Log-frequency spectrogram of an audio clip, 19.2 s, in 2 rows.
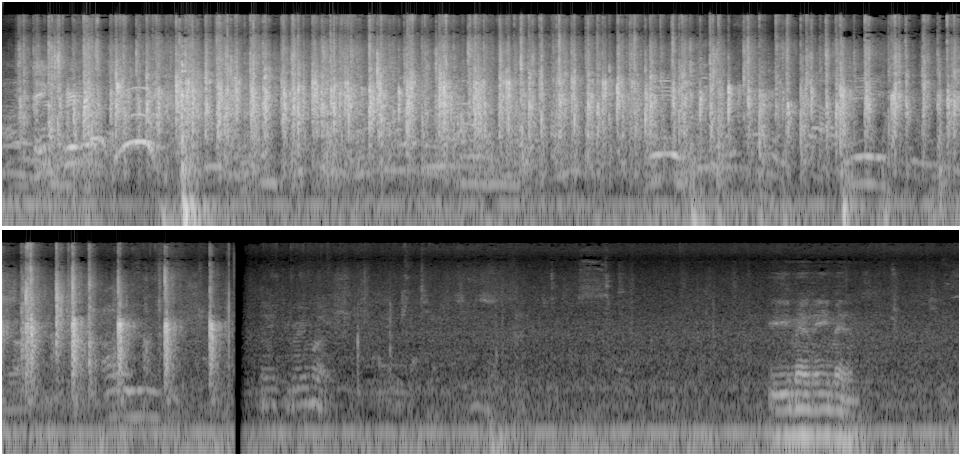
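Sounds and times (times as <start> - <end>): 
audience applause: 0.0 - 11.9
speech: 0.4 - 1.2.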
